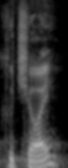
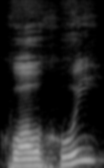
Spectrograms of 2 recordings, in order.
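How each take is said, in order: First: The name sounds like 'Kuchoi' with a 'ch'. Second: The name sounds like 'Kuo Hui' with an 'h'. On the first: The speaker calls it wrong. "In my mind, I read it as" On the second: The speaker calls it right. "but I think it's"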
